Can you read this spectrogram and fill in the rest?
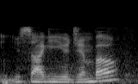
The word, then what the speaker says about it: Usagi Yojimbo: And add Stan Sakai on Usagi Yojimbo. Did I pronounce that correctly? – Mm-hmm. You did it. Way to go.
